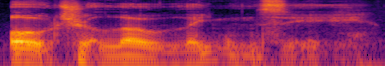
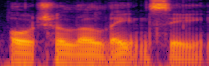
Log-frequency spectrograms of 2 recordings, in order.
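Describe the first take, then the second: First: The word ultra is said with exaggerated emphasis. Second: The word ultra is said flatly, without emphasis. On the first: The speaker calls it right. "you have to say it like that" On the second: The speaker calls it wrong. "It's not"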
